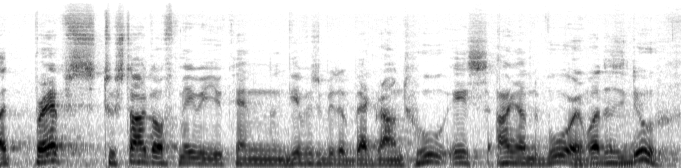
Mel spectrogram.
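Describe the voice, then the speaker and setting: Against noticeable background noise and audible room echo, a man speaks at medium pitch and a moderate pace with ordinary pitch variation. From Netherlands. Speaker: interview host, lighting designer. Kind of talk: interview. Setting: co-working office.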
